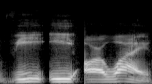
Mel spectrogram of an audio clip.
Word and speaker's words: vary: oh it sounds like v e r y 很的意思 right but it's actually v a r y pronounced exactly the same 嗯 so v a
